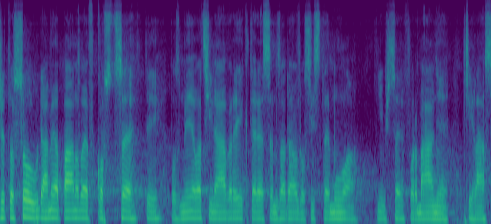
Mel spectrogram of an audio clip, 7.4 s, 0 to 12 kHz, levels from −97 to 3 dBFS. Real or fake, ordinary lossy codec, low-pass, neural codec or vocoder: fake; Opus, 16 kbps; 10.8 kHz; autoencoder, 48 kHz, 128 numbers a frame, DAC-VAE, trained on Japanese speech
